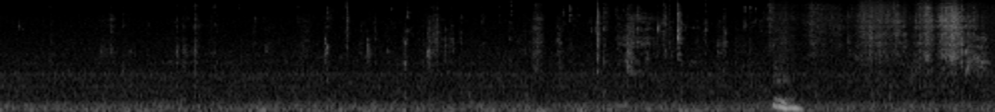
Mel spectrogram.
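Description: A person quietly chewing a hash brown, with small wet mouth clicks, a short falling 'mm' a little before the end, and a brief rustle near the end.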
